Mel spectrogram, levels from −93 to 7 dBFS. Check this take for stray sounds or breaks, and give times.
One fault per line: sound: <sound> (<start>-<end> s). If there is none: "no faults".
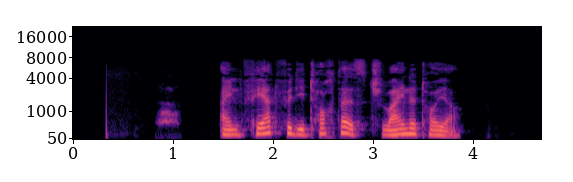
sound: bark (0.8-1.1 s)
